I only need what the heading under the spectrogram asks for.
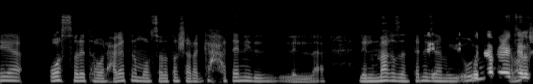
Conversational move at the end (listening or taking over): taking over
